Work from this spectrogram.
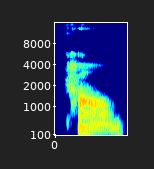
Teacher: So you don't have to say the L, you just need to say calm. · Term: silent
